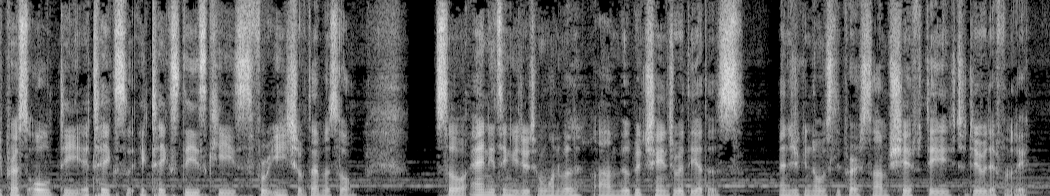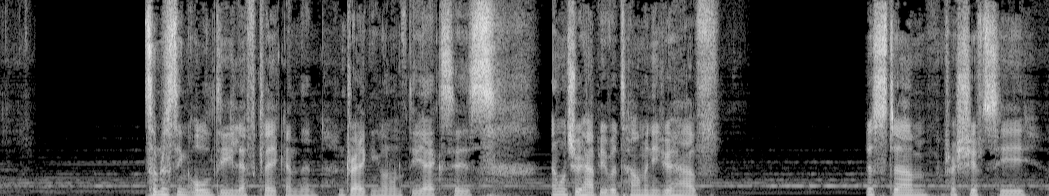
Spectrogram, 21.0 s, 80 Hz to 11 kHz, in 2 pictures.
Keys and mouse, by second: 2.5 s, 4.5 alt+d, 7.7 s, 10.6 alt+d, 12.5 click, 13.2 s, 14.6 alt+d, 15.4-17.8 drag, 18.7-20.3 drag, 20.3 shift+c.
